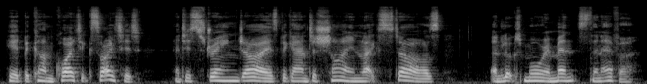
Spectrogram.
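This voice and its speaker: A woman's voice: low-pitched, moderate pace, a little mellow. A woman reading a scripted story as an audiobook narrator.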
